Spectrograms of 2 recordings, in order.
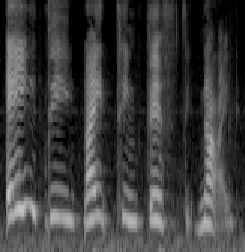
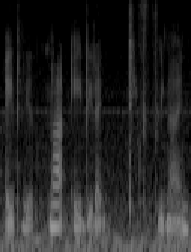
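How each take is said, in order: First: The title called out loud and sure; confident slip, said out loud; blurted wrong title. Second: Fast, unvoiced mutter fixing the title; whispered self-correction. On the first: Calling out the wrong song title loudly. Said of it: "not A D, ... darn it". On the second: Correcting her own slip in a fast whisper. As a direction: whisper the correction under your breath, quickly. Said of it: "darn it". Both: Real, not acted.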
